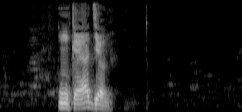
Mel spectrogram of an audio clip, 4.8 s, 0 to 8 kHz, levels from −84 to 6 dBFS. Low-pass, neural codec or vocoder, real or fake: 7.2 kHz; none; real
